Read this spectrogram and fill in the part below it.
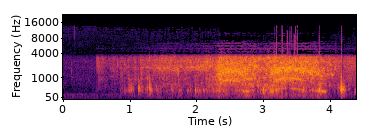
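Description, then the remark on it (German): An old car engine cranks and catches after a brief silence, settling into a rough, rattling idle that swells louder midway, with a sharp knock near the end. “So, naja, und das Auto ist jetzt startbereit und kann anspringen.”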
